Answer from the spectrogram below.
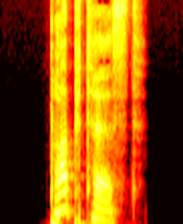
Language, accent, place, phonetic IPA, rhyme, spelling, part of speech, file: German, Germany, Berlin, [ˈpɔptəst], -ɔptəst, popptest, verb, De-popptest.ogg
- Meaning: inflection of poppen: 1. second-person singular preterite 2. second-person singular subjunctive II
